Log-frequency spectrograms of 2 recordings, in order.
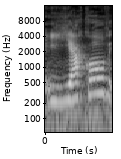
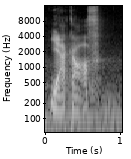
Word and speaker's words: Yakov: Then Yakov Yurovsky, a member of the Bolshevik secret police, what did I pronounce it wrong? – Yakov.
